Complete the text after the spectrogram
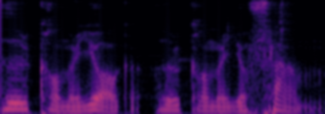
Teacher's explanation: It has to be a soft h, h, h, and it's not hur, it's remember, you stick your tongue out when you say u, and the r has to be soft. You pronounce the r to 15-20%, almost not. You can almost not hear it.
